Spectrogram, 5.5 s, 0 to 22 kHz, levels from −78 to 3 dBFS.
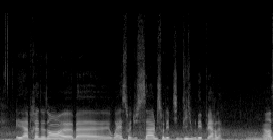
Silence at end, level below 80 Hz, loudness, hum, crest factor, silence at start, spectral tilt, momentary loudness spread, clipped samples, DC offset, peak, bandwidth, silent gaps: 0 s; -38 dBFS; -24 LUFS; none; 16 dB; 0 s; -5.5 dB/octave; 11 LU; under 0.1%; under 0.1%; -8 dBFS; 18.5 kHz; none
